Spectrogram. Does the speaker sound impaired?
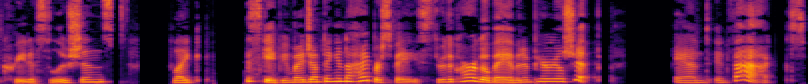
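No.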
